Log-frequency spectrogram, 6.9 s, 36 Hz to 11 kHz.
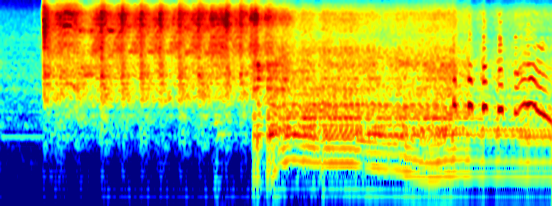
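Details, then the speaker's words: Neon SRT4 first start after a new clutch install: starter cranks a few quick turns, catches and holds a raised, steady idle; cold engine high-idling until warm, air/fuel ratio right, needs fresh fuel. "all right you can tell it's uh needs to warm up because it's obviously high idling which that'll go away"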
